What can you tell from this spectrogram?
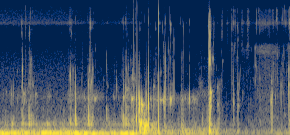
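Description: Lake water sloshing and gurgling around a swimming dog and the camera on its back, with a low rumble and a burst of splashing about three seconds in. The sound drops off sharply near the end.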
